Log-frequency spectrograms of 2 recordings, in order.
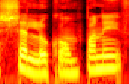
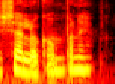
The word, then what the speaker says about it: Kjell & Company: Jag vill instinktivt säga Kjell & Company för att det är så min pappa har mispronounced it hela livet. Som att han pratar om en cello.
